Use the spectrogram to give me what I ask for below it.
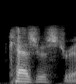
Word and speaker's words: casuistry: the market he understands Rish caus hisory though casuistry I think is the actual proper pronunciation it's the same thing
